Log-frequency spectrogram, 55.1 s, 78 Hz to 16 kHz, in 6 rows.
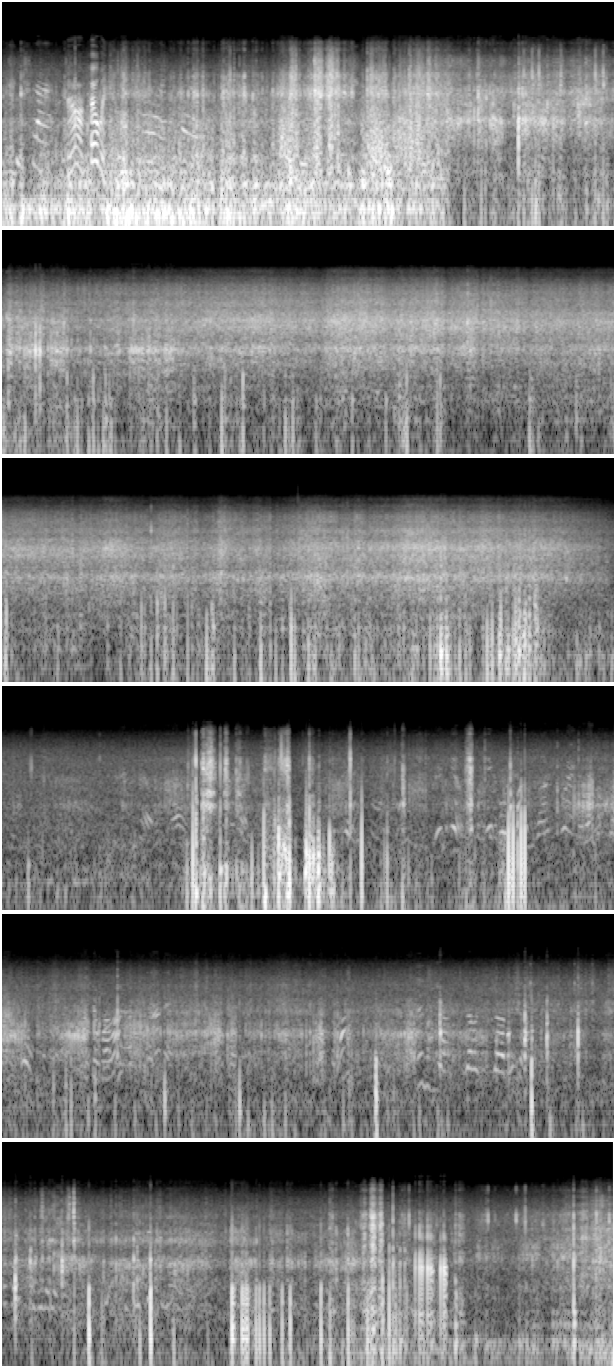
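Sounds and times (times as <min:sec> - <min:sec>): wind noise on microphone: 0:00.0 - 0:55.0
skis sliding on packed snow: 0:00.2 - 0:28.6, 0:29.2 - 0:55.0
ski scrapes: 0:02.2 - 0:27.2, 0:33.4 - 0:55.0.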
